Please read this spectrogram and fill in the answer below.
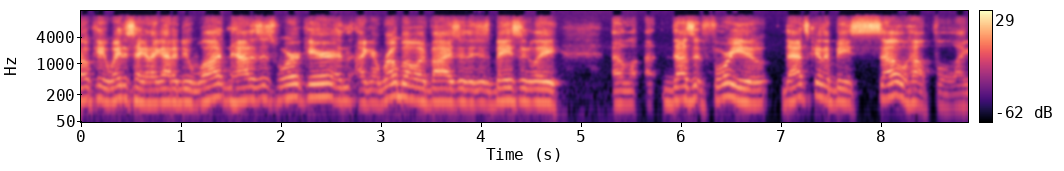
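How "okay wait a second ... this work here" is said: ordinary delivery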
